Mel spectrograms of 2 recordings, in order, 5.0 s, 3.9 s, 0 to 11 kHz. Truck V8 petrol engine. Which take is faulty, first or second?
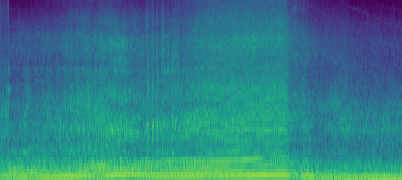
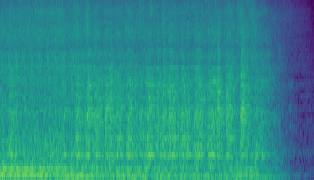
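second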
